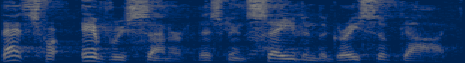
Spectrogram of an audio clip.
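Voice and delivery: ordinary talk, nothing marked

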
